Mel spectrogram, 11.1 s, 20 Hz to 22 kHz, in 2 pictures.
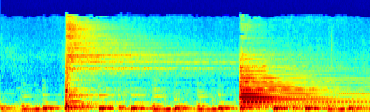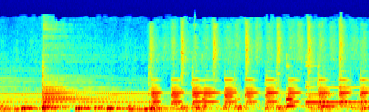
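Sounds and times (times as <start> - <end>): upright double bass line: 0.0 - 11.0
piano chords: 0.9 - 11.0.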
